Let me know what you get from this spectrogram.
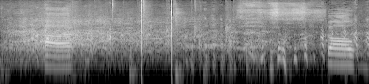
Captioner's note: laughter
